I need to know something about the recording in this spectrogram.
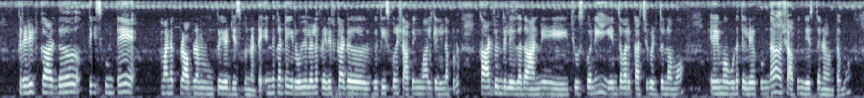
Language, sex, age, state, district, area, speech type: Telugu, female, 30-45, Telangana, Peddapalli, rural, spontaneous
